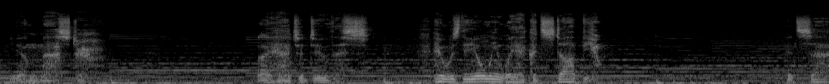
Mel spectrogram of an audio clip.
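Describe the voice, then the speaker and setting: A man's voice: lowish voice, animated, slow, long pauses, music in the background. A man playing a loyal, resolute man who earnestly confronts his former master in a video game cutscene. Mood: sad, resolute. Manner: earnest, pleading, reproachful.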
